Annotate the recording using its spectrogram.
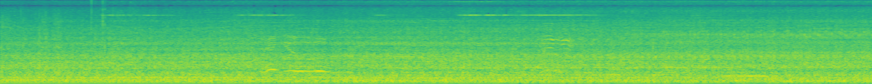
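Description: Large truck engine running steadily at a low idle-like rumble as it rolls slowly past, with voices from people close by.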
